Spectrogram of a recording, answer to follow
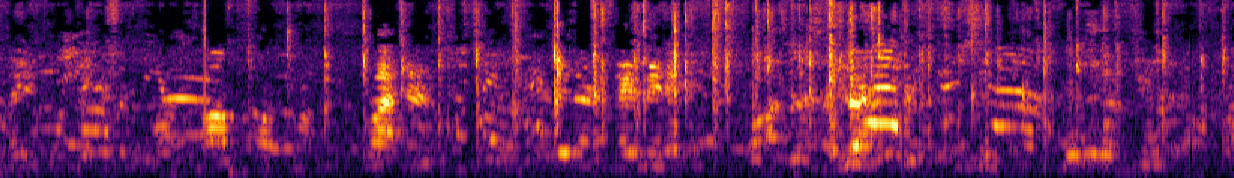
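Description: Indistinct voices of people talking nearby, as in spectators chatting, with scattered sharp clicks through the middle of the stretch.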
